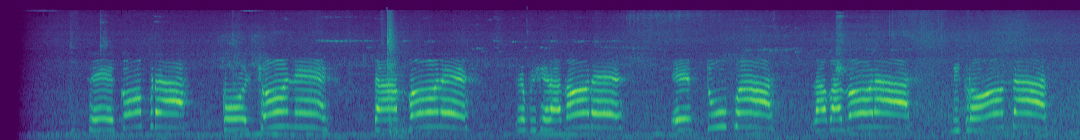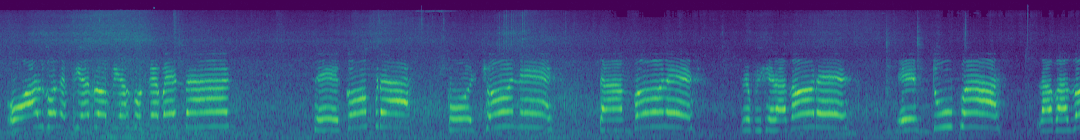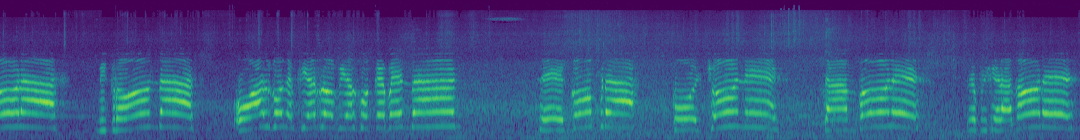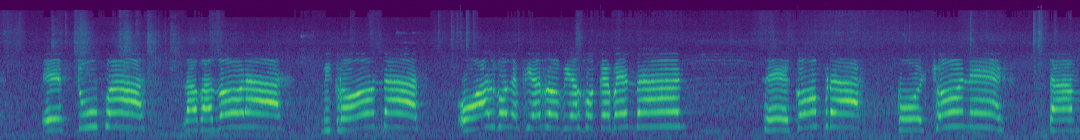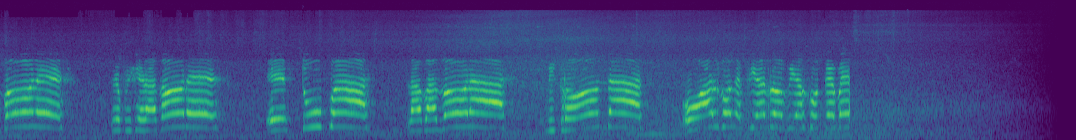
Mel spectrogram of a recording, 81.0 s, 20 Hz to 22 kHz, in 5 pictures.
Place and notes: {"title": "Av 9 Pte, Centro histórico de Puebla, Puebla, Pue., Mexique - Puebla \"Lavadores\"", "date": "2021-11-22 11:35:00", "description": "Puebla - Mexique\n\"Lavadores....\" - Ils parcourent la ville pour récupérer les encombrants", "latitude": "19.04", "longitude": "-98.20", "altitude": "2154", "timezone": "America/Mexico_City"}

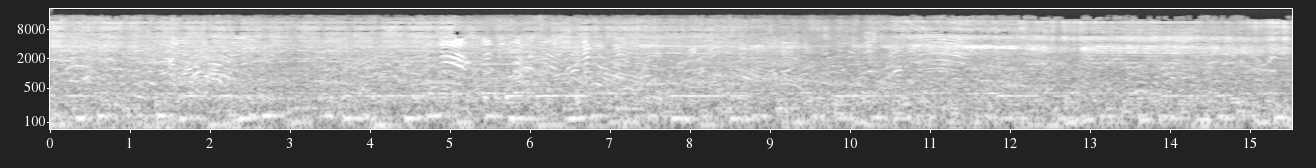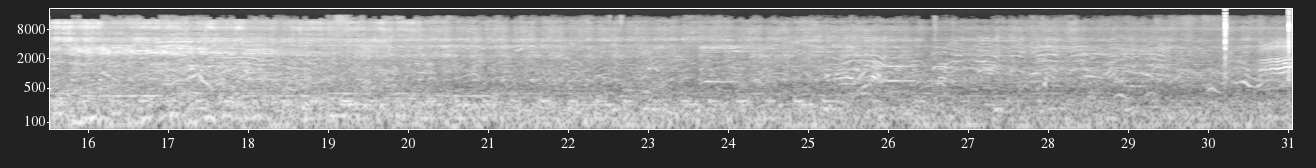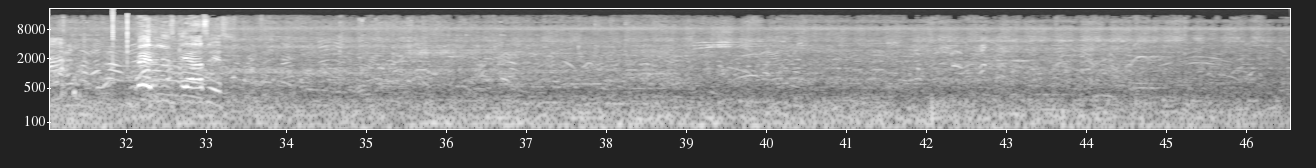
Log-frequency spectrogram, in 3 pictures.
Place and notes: {"title": "Mompox (Bolívar-Colombia), La Playa", "date": "2010-01-16 16:37:00", "description": "En verano el Rio Magdalena baja sus caudales y se forma esta playa, donde toda la comunidad sale a disfrutar del rio, de la música, la algarabía, la familia.", "latitude": "9.23", "longitude": "-74.42", "altitude": "12", "timezone": "America/Bogota"}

